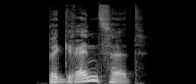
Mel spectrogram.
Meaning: second-person plural subjunctive I of begrenzen
- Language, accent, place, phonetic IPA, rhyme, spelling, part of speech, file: German, Germany, Berlin, [bəˈɡʁɛnt͡sət], -ɛnt͡sət, begrenzet, verb, De-begrenzet.ogg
